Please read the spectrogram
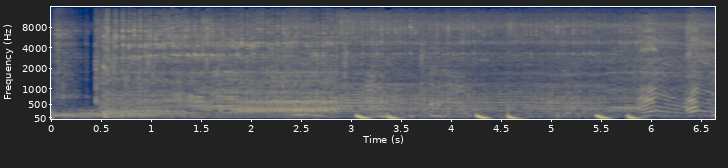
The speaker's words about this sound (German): verdecke ihm die Augen und Mike setzt die Kettensäge an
